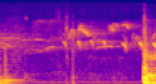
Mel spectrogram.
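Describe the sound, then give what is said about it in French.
A few quick, high-pitched chirps of small birds flit over a low, steady hum, with a brief sharp burst of noise at the end. “Cui-cui. Cui-cui. Clic-clac, les petits oiseaux vont sortir.”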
